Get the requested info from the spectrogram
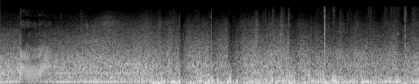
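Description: Busy city street traffic noise, a steady roar of passing cars, with wind buffeting the microphone.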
